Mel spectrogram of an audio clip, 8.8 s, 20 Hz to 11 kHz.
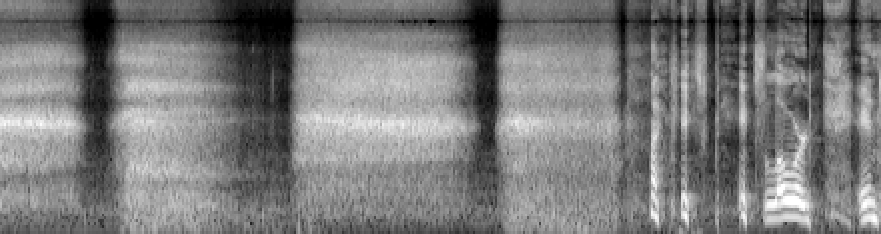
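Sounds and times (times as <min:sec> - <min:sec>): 
loud airy breathing sound effect: 0:00.0 - 0:06.5, 0:08.2 - 0:08.6
speech: 0:06.5 - 0:08.8.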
